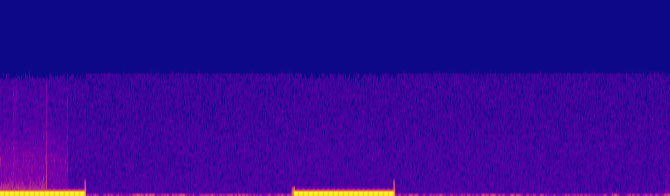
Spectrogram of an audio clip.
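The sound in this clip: Telephone tone on a call being placed to return someone's call: two steady, loud, mid-pitched tones of about two seconds each, separated by a long silent gap over faint line noise.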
